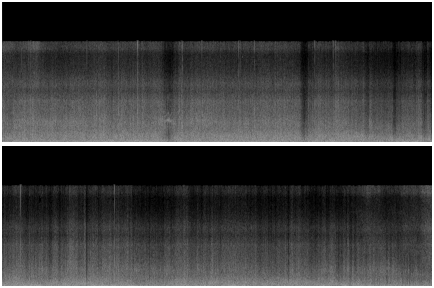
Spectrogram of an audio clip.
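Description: Wind buffeting the microphone of a phone carried on a moving motorbike: a loud, steady rushing noise.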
